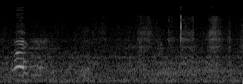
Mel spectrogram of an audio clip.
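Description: A yellow Labrador-type dog whining once, a short high-pitched rise and fall about a fifth of a second in, over faint outdoor noise, with a sharp click near the end.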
